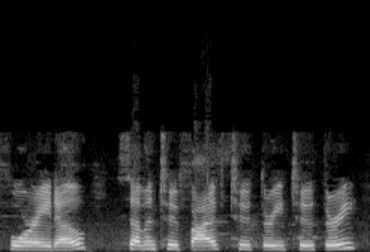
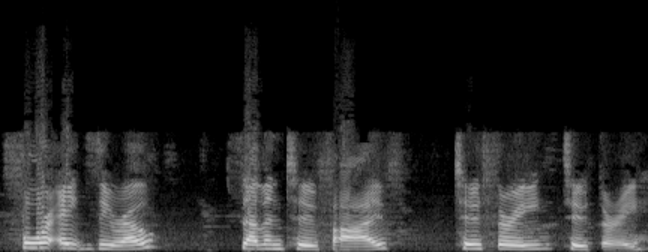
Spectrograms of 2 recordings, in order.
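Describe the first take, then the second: First: The number is said at normal speed. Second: The number is said slowly.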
